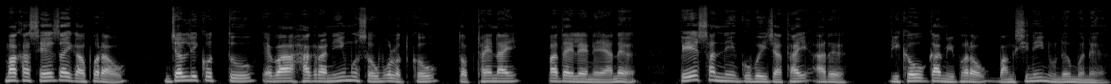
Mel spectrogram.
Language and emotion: Bodo, neutral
